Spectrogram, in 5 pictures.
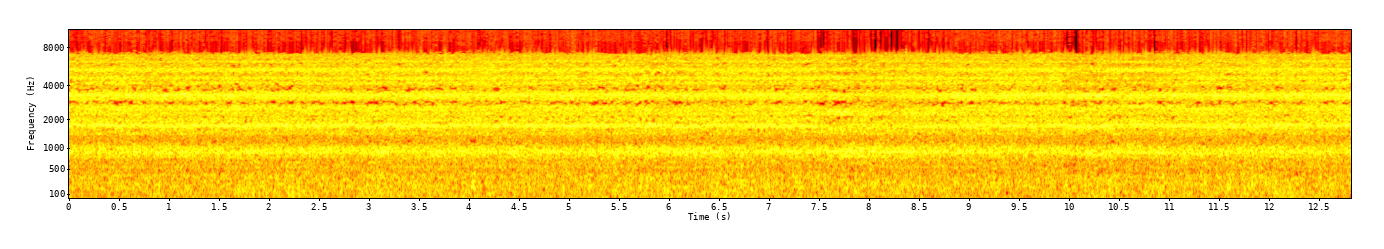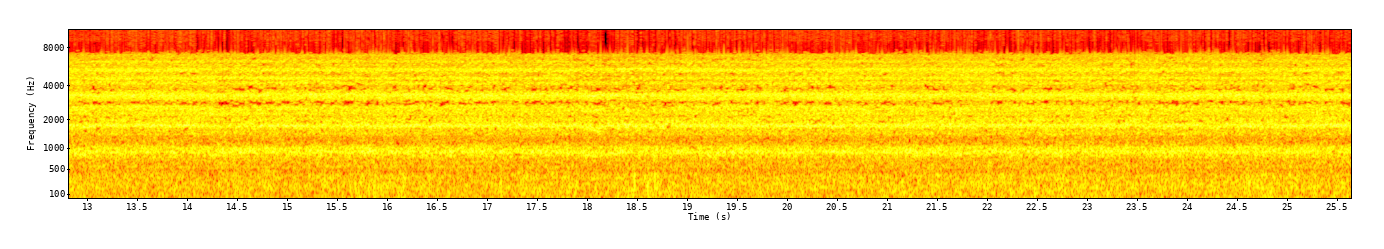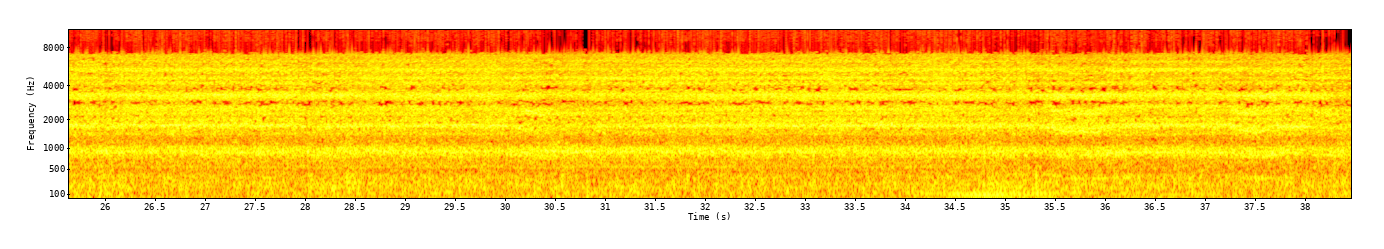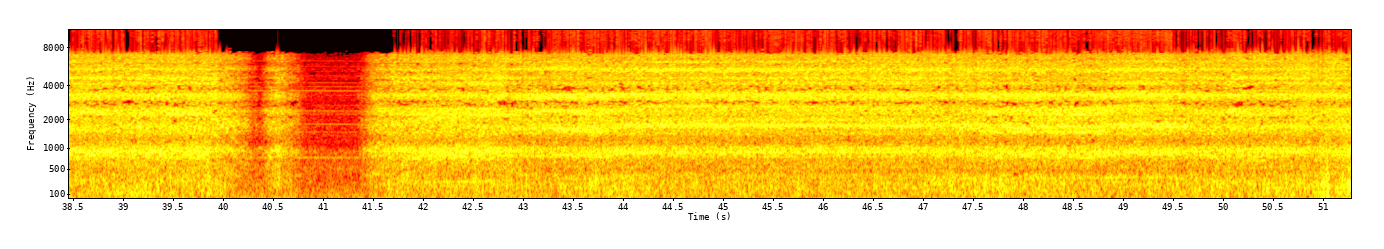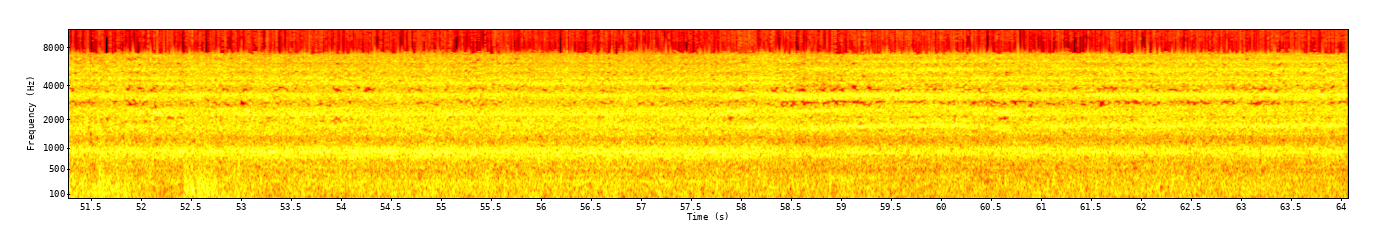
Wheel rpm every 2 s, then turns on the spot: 230, 230, 230, 230, 230, 230, 230, 230, 230, 230, 230, 230, 230, 230, 230, 230, 230, 230, 230, 220, 70, 200, 230, 230, 220, 220, 210, 210, 210, 220, 230, 230.
none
